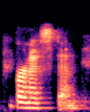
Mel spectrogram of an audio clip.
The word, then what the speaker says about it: Bernardston: being that you're currently the town manager for Bernardston. And please correct me if I'm pronouncing that wrong.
